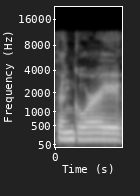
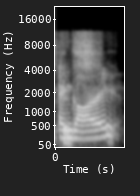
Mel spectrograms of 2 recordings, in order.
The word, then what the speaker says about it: Angourie: I I do want to know and without spoiling of course the scene with Angori um I'm probably saying her name wrong it's Angari Angari kind of like flowery angari oh okay uh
